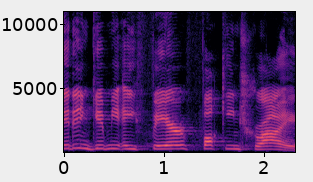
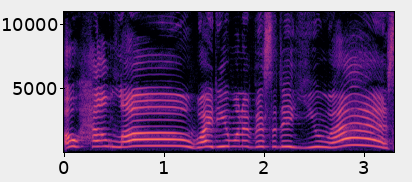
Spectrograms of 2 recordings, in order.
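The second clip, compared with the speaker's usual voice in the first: mock overly nice, high, sweet, welcoming tone; 9 semitones higher, 5 dB louder than usual. Retelling how the interviewer in the next stall sounded: imitating a very nice interviewer. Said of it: "he was so fucking nice".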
